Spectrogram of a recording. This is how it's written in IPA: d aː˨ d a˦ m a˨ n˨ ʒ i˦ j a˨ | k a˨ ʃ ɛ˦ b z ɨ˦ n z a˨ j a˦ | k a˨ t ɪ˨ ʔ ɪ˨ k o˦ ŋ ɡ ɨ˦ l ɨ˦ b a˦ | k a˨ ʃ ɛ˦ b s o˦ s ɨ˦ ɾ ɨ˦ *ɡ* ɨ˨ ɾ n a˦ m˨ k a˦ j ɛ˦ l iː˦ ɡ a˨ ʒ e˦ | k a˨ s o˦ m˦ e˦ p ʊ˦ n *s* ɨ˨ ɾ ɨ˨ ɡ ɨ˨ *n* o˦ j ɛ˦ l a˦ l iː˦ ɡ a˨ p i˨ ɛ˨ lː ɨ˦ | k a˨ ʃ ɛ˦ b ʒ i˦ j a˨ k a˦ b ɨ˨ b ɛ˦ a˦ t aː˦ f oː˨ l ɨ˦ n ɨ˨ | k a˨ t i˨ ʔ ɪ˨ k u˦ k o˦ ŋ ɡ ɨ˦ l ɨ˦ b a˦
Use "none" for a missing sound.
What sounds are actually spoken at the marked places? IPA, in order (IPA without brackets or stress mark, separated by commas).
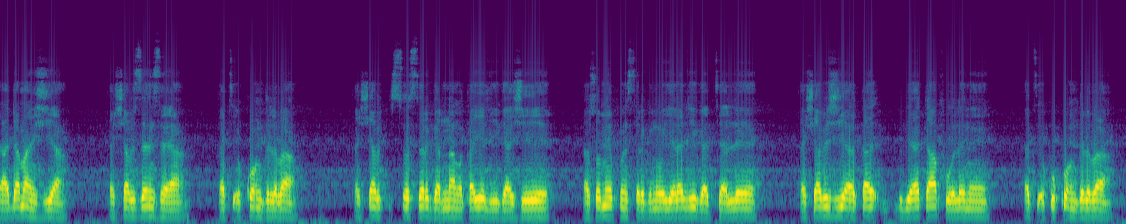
ɡ, s, n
